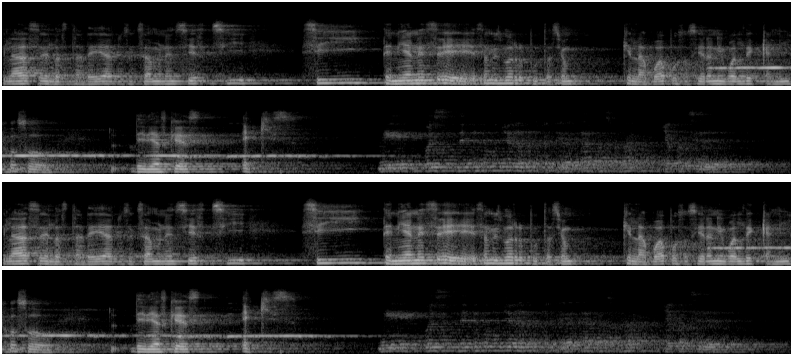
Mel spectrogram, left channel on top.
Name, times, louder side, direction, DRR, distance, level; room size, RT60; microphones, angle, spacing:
voice 1, 0.0-2.6 3.0-5.7 6.2-8.4 9.0-9.9 10.3-10.8, right 1 dB, 10° right, 9 dB, 0.3 m, -28 dB
sound 1, 7.0-8.8 9.3-9.7 10.0-10.9, left 3 dB, 50° right, 1.4 m, -32 dB
voice 2, 11.6-15.0, equal, 80° left, -6 dB, 2.5 m, -41 dB
13.0 x 6.6 x 4.7 m, 2.6 s
head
